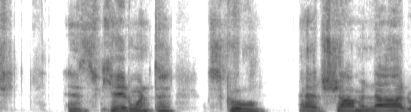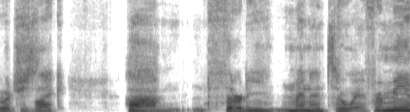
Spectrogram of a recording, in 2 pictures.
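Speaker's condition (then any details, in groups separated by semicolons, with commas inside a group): Cerebral palsy; from birth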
